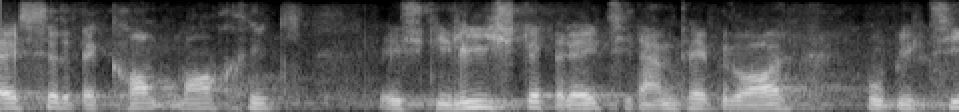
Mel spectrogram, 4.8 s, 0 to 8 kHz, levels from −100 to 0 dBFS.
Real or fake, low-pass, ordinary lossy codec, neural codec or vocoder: fake; 7.2 kHz; Opus, 32 kbps; codec, 24 kHz, 6 kbps, HILCodec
